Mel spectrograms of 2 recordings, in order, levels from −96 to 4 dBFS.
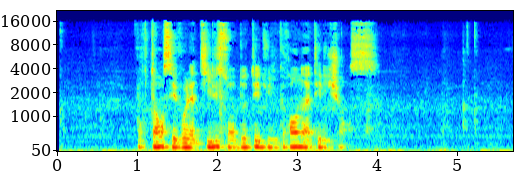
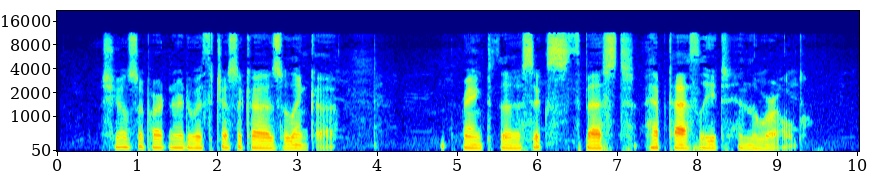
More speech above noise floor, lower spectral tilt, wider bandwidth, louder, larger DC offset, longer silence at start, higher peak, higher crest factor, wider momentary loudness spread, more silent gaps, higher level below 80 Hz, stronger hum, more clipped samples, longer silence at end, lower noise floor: second, 27 dB vs 42 dB; about the same, -4.5 dB/octave vs -4.5 dB/octave; first, 16.5 kHz vs 11.5 kHz; first, -17 LUFS vs -28 LUFS; neither; second, 0.05 s vs 0.6 s; about the same, -2 dBFS vs -4 dBFS; second, 18 dB vs 24 dB; second, 9 LU vs 14 LU; neither; about the same, -46 dBFS vs -50 dBFS; neither; neither; second, 0.05 s vs 0.7 s; second, -45 dBFS vs -70 dBFS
